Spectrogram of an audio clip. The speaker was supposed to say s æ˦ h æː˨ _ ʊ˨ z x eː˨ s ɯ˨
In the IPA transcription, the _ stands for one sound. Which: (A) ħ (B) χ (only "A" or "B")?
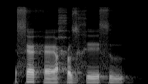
A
